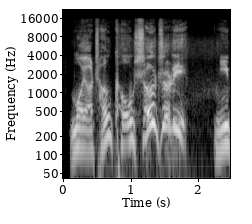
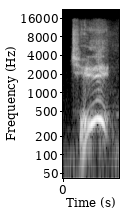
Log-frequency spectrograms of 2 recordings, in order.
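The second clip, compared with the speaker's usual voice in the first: high, loud "起"; explosive casting cry; commanding shout; 9 semitones higher, 5 dB louder than usual. Acted. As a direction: bark the spell to life. Casting a technique.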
